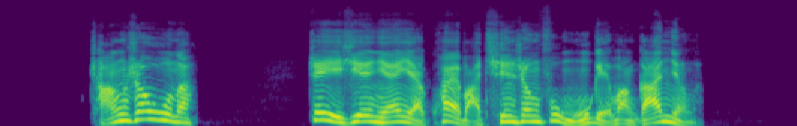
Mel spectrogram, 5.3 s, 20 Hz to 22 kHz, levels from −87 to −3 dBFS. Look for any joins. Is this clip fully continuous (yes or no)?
yes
